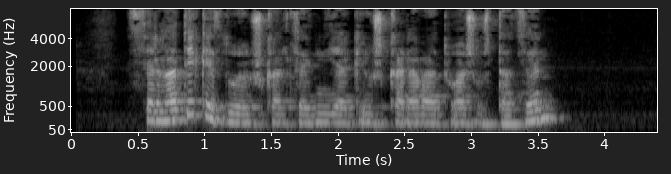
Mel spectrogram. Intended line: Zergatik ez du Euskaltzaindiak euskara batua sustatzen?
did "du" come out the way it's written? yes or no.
yes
